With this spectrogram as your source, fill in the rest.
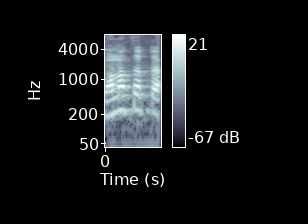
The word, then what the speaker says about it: অনাচার: তাহলে যেহেতু আমরা এখানে অনাচার শব্দ উচ্চারণ করে থেকে থাকি, সেহেতু এই অনাচারটা আমার কি হবে, আমার হচ্ছে বিবিত্ত উচ্চারণ হবে।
